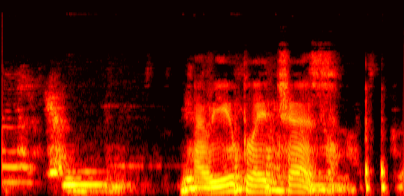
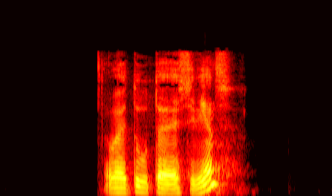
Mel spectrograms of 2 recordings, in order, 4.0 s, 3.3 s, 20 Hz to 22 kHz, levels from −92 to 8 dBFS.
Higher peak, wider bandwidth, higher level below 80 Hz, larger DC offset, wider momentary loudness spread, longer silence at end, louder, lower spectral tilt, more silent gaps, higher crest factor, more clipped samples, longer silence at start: second, -6 dBFS vs 0 dBFS; about the same, 7.8 kHz vs 7.8 kHz; about the same, -52 dBFS vs -48 dBFS; neither; first, 13 LU vs 7 LU; second, 0 s vs 1.05 s; second, -20 LUFS vs -16 LUFS; first, -7.5 dB/octave vs -6 dB/octave; neither; about the same, 14 dB vs 18 dB; neither; second, 0 s vs 1.05 s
